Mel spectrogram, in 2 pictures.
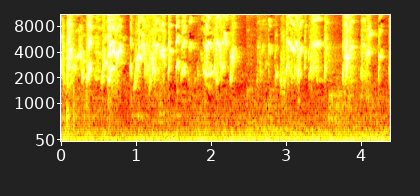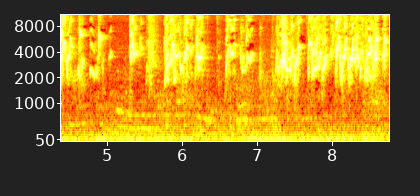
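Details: Shrill, buzzy chirps from four young lutino lovebirds in the morning, in dense bursts with brief gaps, plus a faint low squeak midway.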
